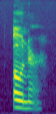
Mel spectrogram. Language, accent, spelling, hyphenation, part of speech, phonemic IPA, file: English, US, owner, own‧er, noun, /ˈoʊnɚ/, En-us-owner.ogg
- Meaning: 1. One who owns something 2. The captain of a ship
